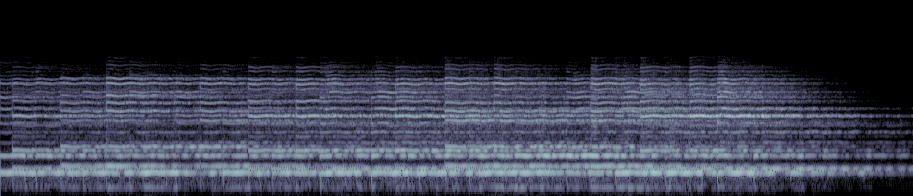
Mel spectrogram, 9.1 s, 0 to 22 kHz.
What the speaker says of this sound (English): I have my Echo Park doing delays, the Dark World for a reverb, the MXR reverb, and then my old VB2 vibrato.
